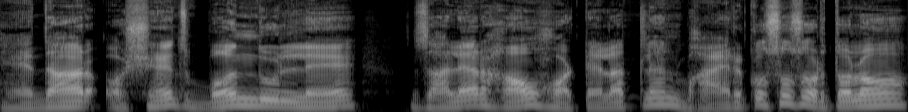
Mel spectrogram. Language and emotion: Goan Konkani, fearful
